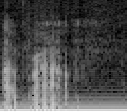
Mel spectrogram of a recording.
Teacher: we know it's two syllables, and we know we accent that second syllable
